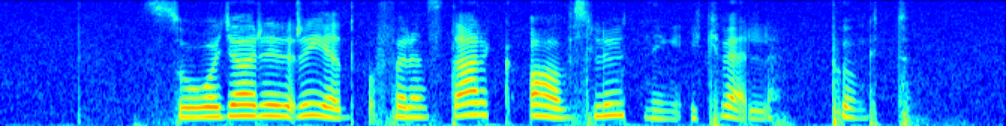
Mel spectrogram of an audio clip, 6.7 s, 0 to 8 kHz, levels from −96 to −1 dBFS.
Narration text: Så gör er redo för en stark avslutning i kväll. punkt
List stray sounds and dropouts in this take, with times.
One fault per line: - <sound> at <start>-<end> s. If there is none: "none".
- dropout at 2.4-2.5 s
